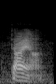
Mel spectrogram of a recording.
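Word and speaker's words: Daion: That' be spelled like this. D A I O N. Dion.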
